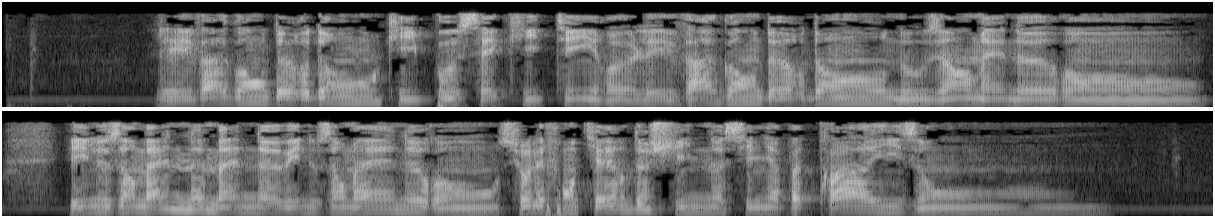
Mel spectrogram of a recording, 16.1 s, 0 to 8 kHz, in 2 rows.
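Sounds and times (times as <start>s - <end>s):
call and response singing: 1.0s - 15.6s.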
